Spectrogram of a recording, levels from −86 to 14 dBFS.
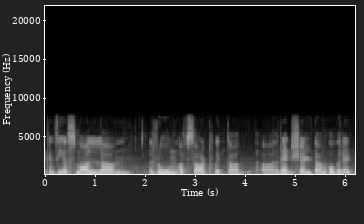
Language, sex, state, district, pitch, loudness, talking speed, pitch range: English, female, Karnataka, Bangalore, 190 Hz, -16 LUFS, 155 wpm, 180-205 Hz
